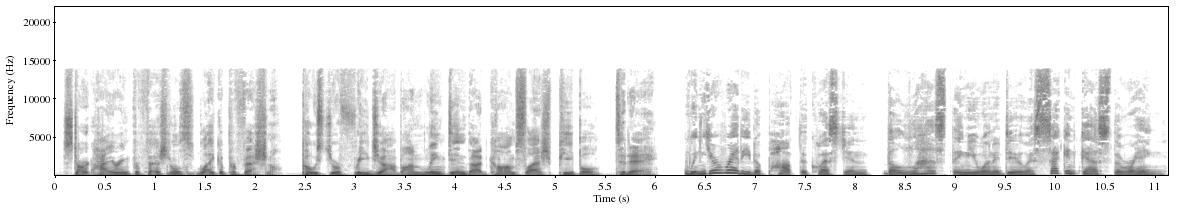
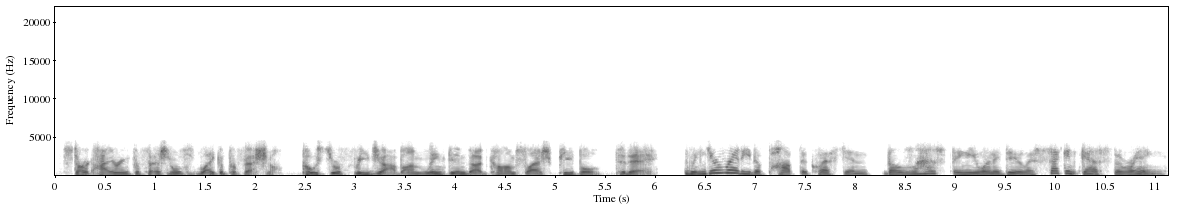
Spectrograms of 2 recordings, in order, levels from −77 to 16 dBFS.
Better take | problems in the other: first | phone-call audio; nothing above 3.5 kHz

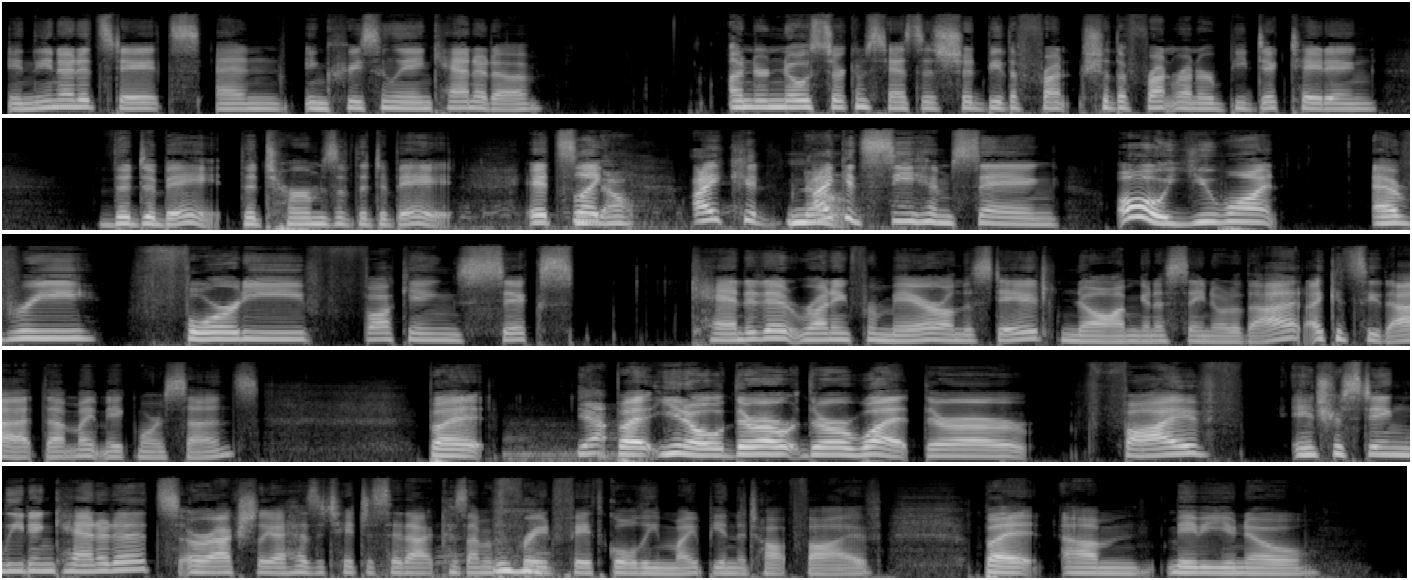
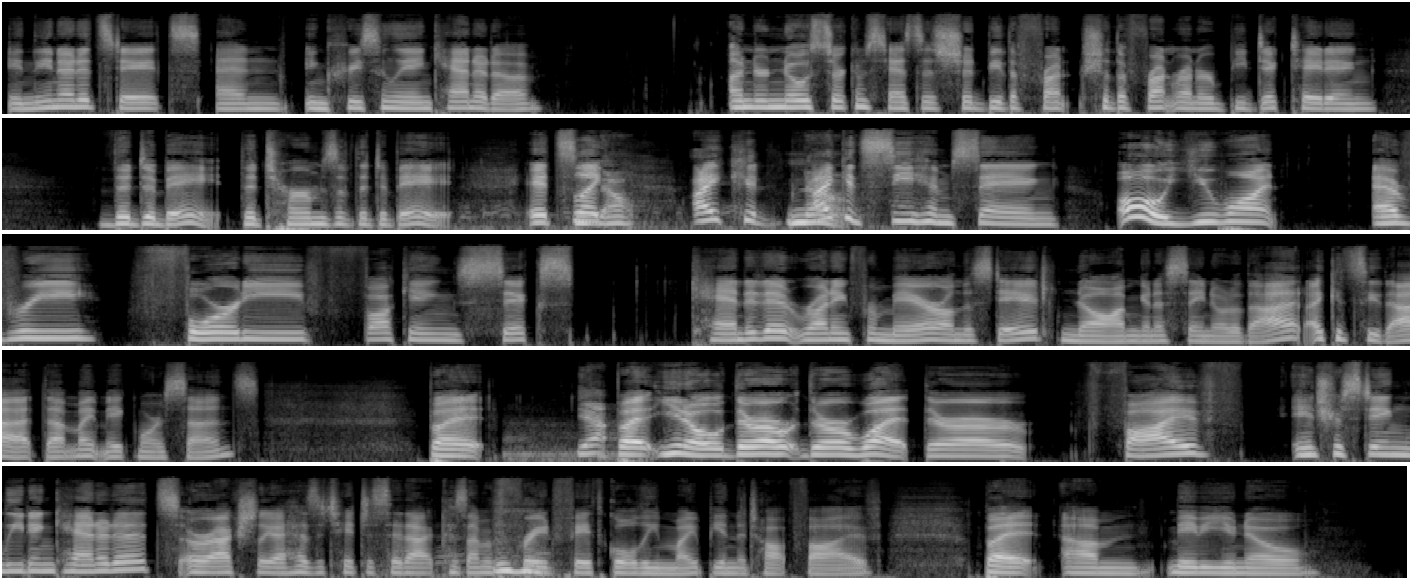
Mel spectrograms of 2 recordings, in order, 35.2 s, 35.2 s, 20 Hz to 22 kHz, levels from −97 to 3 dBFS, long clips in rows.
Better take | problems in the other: neither | none

